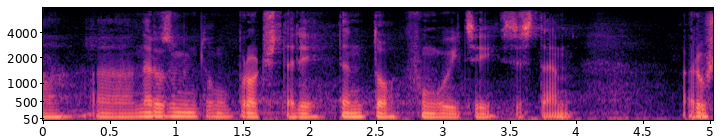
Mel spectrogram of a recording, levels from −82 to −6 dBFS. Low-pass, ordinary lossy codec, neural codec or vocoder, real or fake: 7.2 kHz; AAC, 32 kbps; vocoder, 44.1 kHz, 128 mel bands every 256 samples, BigVGAN v2; fake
